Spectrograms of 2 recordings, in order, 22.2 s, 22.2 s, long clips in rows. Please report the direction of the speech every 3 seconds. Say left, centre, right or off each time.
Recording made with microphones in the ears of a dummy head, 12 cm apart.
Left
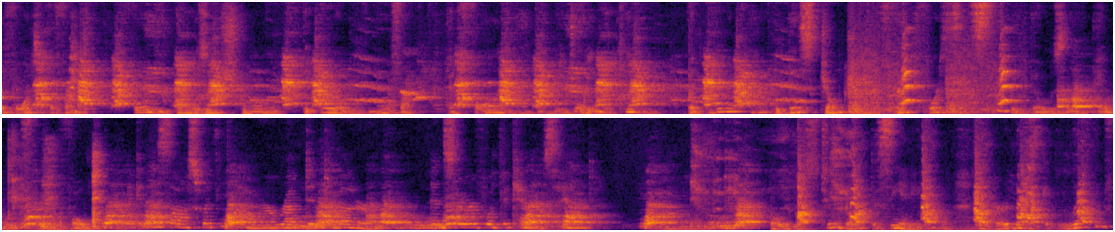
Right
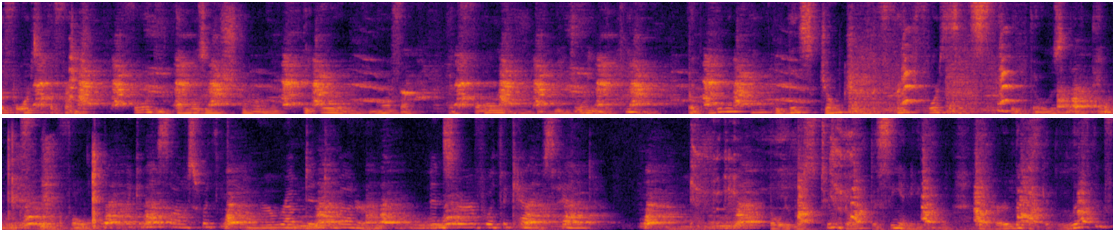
right, left, centre, right, right, right, right, right.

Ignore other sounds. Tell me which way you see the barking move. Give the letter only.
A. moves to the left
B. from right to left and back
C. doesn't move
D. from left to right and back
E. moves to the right
D.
